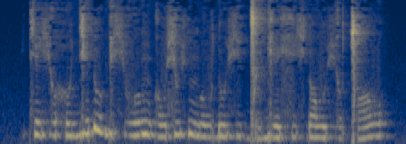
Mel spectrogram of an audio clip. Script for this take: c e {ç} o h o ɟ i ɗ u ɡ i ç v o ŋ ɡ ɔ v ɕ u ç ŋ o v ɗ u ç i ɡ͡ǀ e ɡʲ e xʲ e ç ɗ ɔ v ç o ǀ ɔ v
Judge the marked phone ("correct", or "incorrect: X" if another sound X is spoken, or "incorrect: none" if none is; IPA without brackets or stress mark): correct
